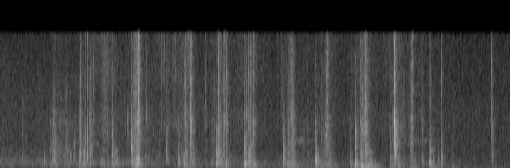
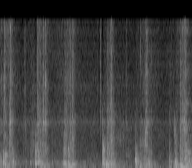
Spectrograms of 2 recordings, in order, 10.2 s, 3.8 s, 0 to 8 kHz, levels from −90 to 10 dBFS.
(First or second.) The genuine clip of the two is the first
